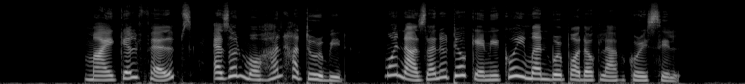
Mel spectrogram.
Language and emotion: Assamese, surprised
